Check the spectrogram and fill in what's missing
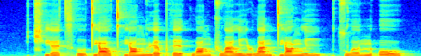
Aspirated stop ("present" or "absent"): present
